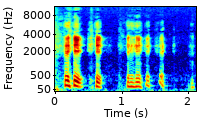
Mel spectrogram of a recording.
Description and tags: Small outburst of laughter.
human, laugh, laughing, laughter, voice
